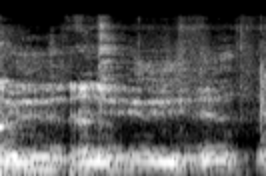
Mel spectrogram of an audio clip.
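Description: A man's voice holding one drawn-out, wavering vocal sound, like a long sung or hummed vowel, that breaks off just before the end.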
